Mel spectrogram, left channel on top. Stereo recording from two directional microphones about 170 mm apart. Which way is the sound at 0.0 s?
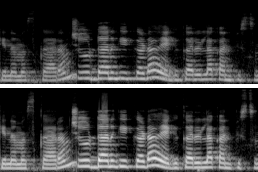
40° right (ahead or behind).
